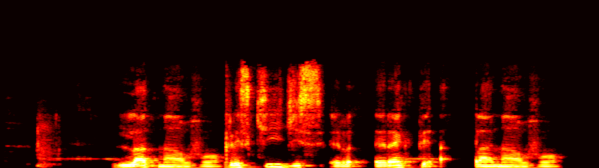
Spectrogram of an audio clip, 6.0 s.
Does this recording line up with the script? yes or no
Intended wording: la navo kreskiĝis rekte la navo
yes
